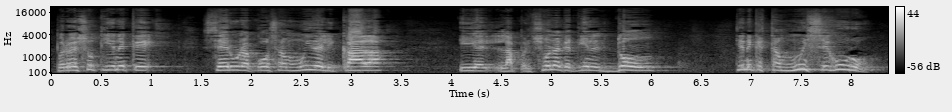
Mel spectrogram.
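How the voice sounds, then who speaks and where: Male pastor preaching, kinda high voice with lots of gravel, keeps asking the crowd questions. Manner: emphatic, asks the congregation rhetorical questions. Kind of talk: sermon.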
